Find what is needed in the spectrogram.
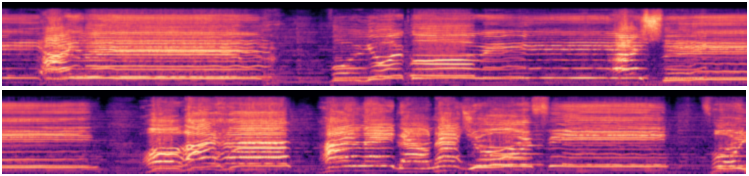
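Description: A mixed group of women's, a boy's and a man's voices singing a worship song in harmony into microphones, in long held notes with short breaks between phrases.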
